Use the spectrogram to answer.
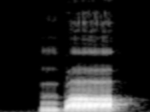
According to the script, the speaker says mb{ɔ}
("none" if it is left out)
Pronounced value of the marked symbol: ɑ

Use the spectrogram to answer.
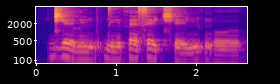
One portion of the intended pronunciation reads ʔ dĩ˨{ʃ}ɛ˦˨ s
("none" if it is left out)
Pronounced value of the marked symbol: θ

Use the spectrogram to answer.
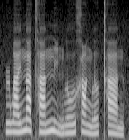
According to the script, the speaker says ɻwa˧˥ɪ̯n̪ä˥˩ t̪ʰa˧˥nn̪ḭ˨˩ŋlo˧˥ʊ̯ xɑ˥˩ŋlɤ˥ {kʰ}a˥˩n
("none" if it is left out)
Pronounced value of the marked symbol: kʰ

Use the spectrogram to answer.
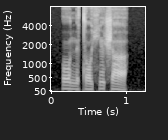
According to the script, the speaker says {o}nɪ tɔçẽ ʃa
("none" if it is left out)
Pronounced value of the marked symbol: o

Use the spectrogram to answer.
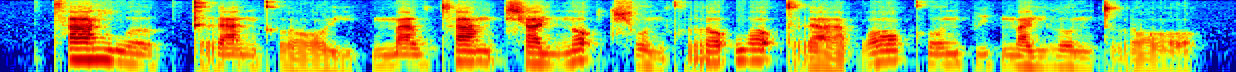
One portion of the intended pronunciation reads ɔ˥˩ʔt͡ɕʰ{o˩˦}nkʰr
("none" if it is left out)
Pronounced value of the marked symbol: o˩˦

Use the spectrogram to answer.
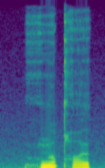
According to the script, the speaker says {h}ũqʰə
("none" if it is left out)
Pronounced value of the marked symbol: h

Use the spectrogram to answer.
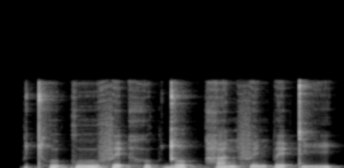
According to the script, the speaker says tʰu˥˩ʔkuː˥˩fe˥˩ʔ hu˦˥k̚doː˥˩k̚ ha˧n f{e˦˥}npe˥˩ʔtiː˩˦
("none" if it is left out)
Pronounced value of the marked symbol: e˨˩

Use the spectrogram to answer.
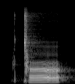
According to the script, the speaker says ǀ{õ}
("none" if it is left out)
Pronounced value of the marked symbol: õ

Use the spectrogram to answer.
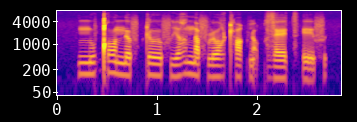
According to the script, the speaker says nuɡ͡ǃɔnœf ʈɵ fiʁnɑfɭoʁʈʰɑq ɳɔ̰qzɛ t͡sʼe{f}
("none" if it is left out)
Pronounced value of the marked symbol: f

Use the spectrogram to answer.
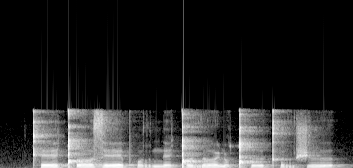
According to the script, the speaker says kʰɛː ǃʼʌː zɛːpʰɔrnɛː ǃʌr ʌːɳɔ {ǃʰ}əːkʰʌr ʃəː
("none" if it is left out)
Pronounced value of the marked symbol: ǃʰ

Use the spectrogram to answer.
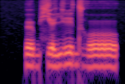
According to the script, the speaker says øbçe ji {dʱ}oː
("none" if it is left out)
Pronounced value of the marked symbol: dʱ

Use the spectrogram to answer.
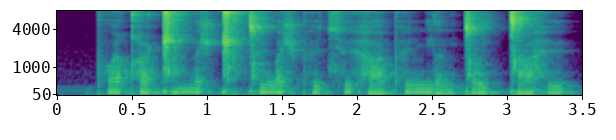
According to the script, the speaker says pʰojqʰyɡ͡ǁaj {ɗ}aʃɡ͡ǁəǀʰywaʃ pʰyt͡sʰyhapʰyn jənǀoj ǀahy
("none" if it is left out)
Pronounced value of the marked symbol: n̪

